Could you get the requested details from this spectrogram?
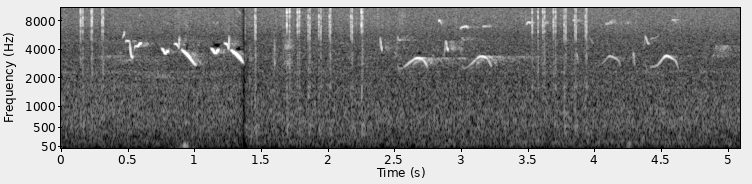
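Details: A woodlark on Børsmose Hede heath, 30 March 2019, gives soft, liquid whistled notes in short slurred high phrases scattered over a few seconds, against a steady background hiss with faint ticking.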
